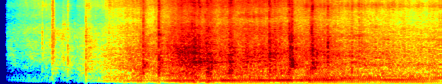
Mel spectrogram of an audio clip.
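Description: Skateboard rolling on hard concrete, fading in, with a steady low rumble and a string of sharp clacks from the wheels and board. It cuts off suddenly, as an edited clip.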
